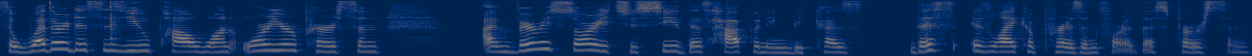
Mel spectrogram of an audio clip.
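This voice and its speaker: Recorded very cleanly against a silent background, a woman with a high pitch speaks at a moderate pace with ordinary pitch variation. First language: not English. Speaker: tarot reader. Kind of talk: tarot reading monologue. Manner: occasional stuttering and false starts.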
